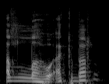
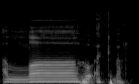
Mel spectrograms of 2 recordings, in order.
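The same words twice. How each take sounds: First: The vowel after the doubled l is short. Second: The vowel after the doubled l is lengthened. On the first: The speaker calls it wrong. "اكتفى بتشديد اللام دون مدها مدا طبيعيا فتبطل صلاته" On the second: The speaker calls it right. "مد لفظ الجلالة مدا طبيعيا"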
